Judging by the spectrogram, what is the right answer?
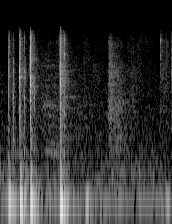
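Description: A handful of crisp, close keystrokes on a computer keyboard enter a number into Mastercam software, tapped in a quick irregular cluster followed by a couple of fainter taps over quiet room tone.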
